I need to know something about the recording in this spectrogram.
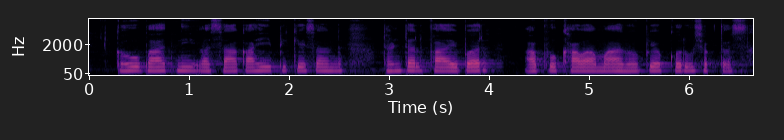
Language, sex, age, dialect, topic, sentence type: Marathi, male, 18-24, Northern Konkan, agriculture, statement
